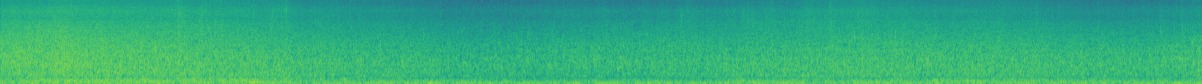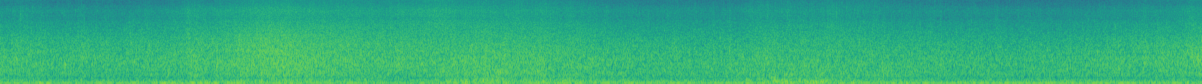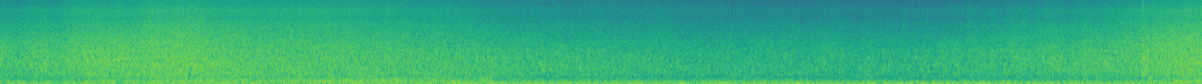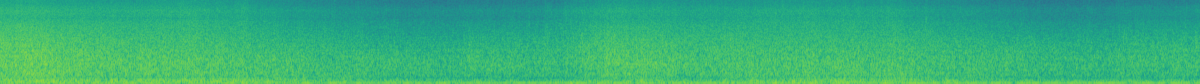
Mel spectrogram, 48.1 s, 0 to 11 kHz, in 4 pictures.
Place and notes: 頭城鎮龜山里, Yilan County - Sitting on the rocks
Sitting on the rocks, Rocks and waves, Sound of the waves, Very hot weather
Zoom H6+ Rode NT4
Yilan County, Taiwan, 29 July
